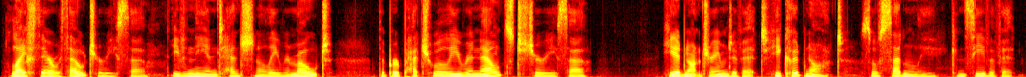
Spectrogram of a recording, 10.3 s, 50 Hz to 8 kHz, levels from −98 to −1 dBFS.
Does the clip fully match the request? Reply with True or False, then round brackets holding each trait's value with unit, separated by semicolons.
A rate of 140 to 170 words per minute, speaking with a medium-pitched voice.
True (145 wpm; 175 Hz)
